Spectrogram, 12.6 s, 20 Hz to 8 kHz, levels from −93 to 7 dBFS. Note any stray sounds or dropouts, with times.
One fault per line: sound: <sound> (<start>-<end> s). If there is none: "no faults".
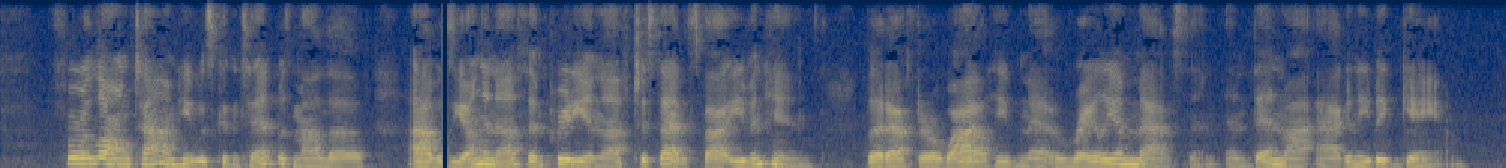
sound: dropout (3.7-3.7 s)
